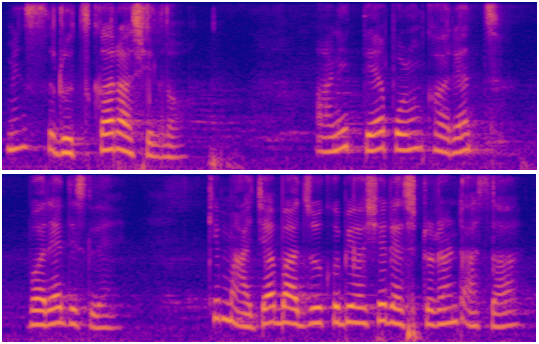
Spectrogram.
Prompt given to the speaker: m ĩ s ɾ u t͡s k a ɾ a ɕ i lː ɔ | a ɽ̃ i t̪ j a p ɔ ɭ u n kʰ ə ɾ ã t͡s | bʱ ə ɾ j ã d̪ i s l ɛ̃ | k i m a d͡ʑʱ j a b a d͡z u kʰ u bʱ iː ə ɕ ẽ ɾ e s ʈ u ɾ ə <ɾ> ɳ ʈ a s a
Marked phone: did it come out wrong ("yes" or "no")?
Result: yes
